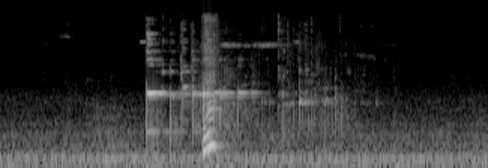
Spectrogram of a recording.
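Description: A glass bottle drops and rolls across a wooden floor.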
